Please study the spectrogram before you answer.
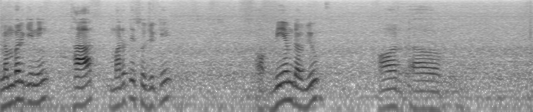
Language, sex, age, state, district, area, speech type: Urdu, male, 45-60, Uttar Pradesh, Gautam Buddha Nagar, urban, spontaneous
